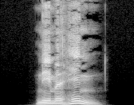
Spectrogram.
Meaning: first/third-person singular subjunctive II of hinnehmen
- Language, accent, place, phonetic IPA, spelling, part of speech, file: German, Germany, Berlin, [ˌnɛːmə ˈhɪn], nähme hin, verb, De-nähme hin.ogg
